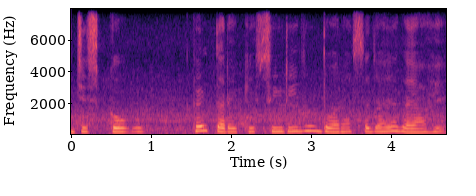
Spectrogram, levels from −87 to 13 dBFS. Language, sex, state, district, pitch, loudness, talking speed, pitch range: Hindi, female, Bihar, Saran, 245 Hz, -17 LUFS, 130 wpm, 235-260 Hz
